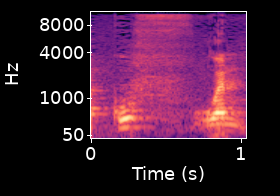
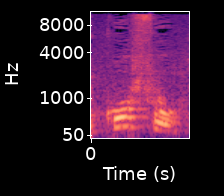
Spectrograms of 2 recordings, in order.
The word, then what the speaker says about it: kufuwan: Walam yakul lahu kufuwan ahad. Et kufuwan, ici la lettre fa porte ad-damma kufu. Ce n'est pas kufwan, mais kufu.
